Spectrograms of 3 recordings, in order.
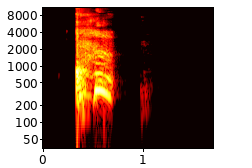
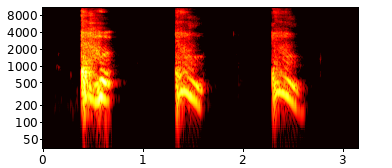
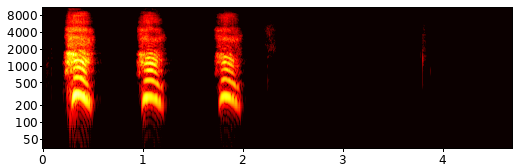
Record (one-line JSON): {"cough_length": "1.7 s", "cough_amplitude": 32768, "cough_signal_mean_std_ratio": 0.35, "three_cough_length": "3.2 s", "three_cough_amplitude": 28484, "three_cough_signal_mean_std_ratio": 0.37, "exhalation_length": "4.7 s", "exhalation_amplitude": 24813, "exhalation_signal_mean_std_ratio": 0.26, "survey_phase": "beta (2021-08-13 to 2022-03-07)", "age": "65+", "gender": "Female", "wearing_mask": "No", "symptom_none": true, "smoker_status": "Never smoked", "respiratory_condition_asthma": false, "respiratory_condition_other": false, "recruitment_source": "REACT", "submission_delay": "2 days", "covid_test_result": "Negative", "covid_test_method": "RT-qPCR", "influenza_a_test_result": "Negative", "influenza_b_test_result": "Negative"}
